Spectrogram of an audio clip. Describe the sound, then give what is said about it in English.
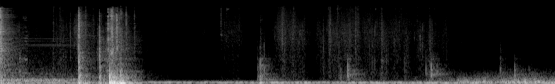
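A machine in an old arcade makes a sudden loud clattering burst of knocks, followed by scattered thumps and clicks over a low hum. “What was that? One of the arcade machines made a noise.”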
